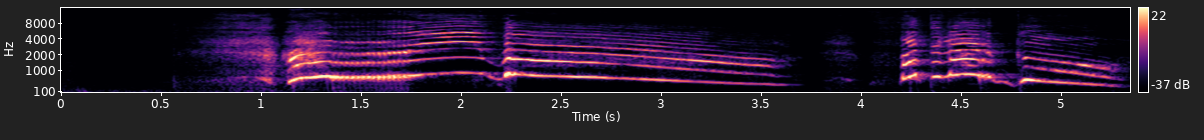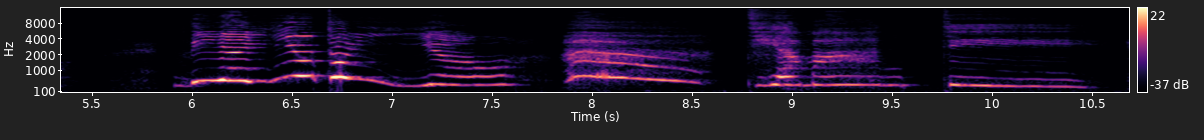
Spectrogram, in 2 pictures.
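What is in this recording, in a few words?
Italian, Characters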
